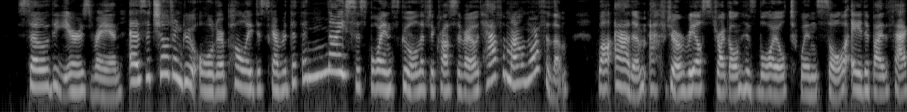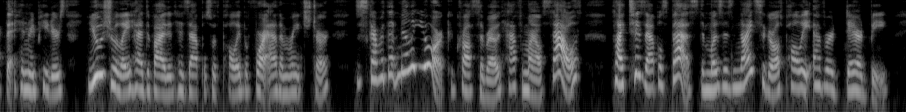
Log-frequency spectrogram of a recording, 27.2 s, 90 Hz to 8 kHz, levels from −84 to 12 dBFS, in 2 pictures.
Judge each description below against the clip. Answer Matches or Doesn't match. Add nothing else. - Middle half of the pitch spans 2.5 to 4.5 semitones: Doesn't match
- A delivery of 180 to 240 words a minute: Matches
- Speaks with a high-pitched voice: Matches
